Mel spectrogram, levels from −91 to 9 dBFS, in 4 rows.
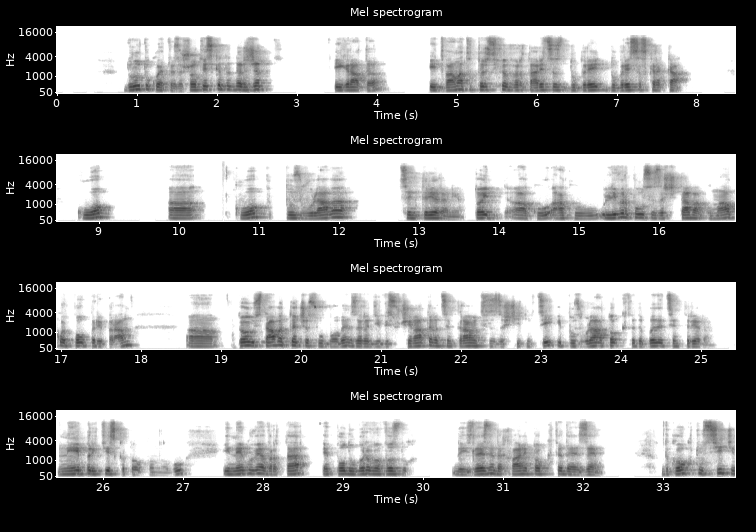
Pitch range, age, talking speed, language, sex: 135-160 Hz, 20-39, 125 wpm, Bulgarian, male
